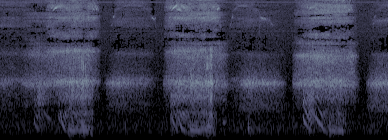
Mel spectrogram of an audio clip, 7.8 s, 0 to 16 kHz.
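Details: Snoring in sleeping 17-month-old identical twin boys, described as very mild for them: rhythmic snoring with a hissing, slightly whistling tone on each breath.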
